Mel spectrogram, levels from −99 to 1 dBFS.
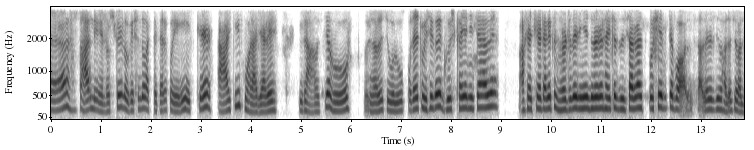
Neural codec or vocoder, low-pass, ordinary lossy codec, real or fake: codec, 16 kHz, 0.8 kbps, ZipCodec; 3.6 kHz; none; fake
